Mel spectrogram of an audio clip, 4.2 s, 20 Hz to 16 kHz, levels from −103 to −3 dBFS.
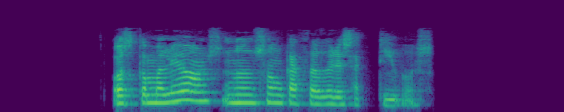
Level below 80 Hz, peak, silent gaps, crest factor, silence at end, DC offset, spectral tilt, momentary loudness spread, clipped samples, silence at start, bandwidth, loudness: -80 dBFS; -12 dBFS; 2.80-2.84 s; 20 dB; 1 s; under 0.1%; -5.5 dB/octave; 15 LU; under 0.1%; 0.85 s; 6.8 kHz; -29 LUFS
